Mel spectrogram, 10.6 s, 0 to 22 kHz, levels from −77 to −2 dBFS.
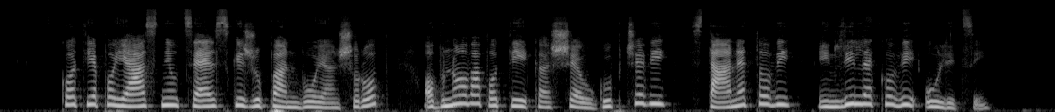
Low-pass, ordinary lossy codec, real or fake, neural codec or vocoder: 19.8 kHz; Opus, 16 kbps; real; none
